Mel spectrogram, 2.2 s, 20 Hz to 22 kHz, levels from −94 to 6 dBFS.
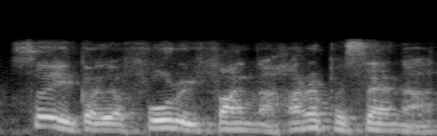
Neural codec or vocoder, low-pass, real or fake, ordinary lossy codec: codec, 16 kHz, 8 kbps, FreqCodec, larger model; 7.2 kHz; fake; Opus, 16 kbps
